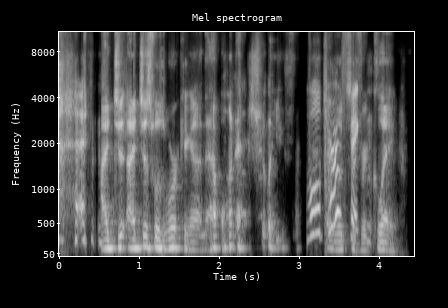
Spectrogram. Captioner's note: laughs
